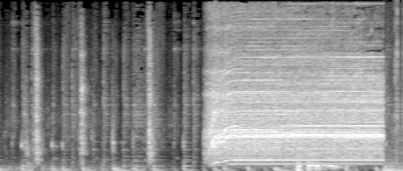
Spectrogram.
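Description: Background music with a steady beat, then about halfway through a cordless drill starts up with a rising whine, runs at a steady speed loudly for nearly three seconds and cuts off suddenly just before the end.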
